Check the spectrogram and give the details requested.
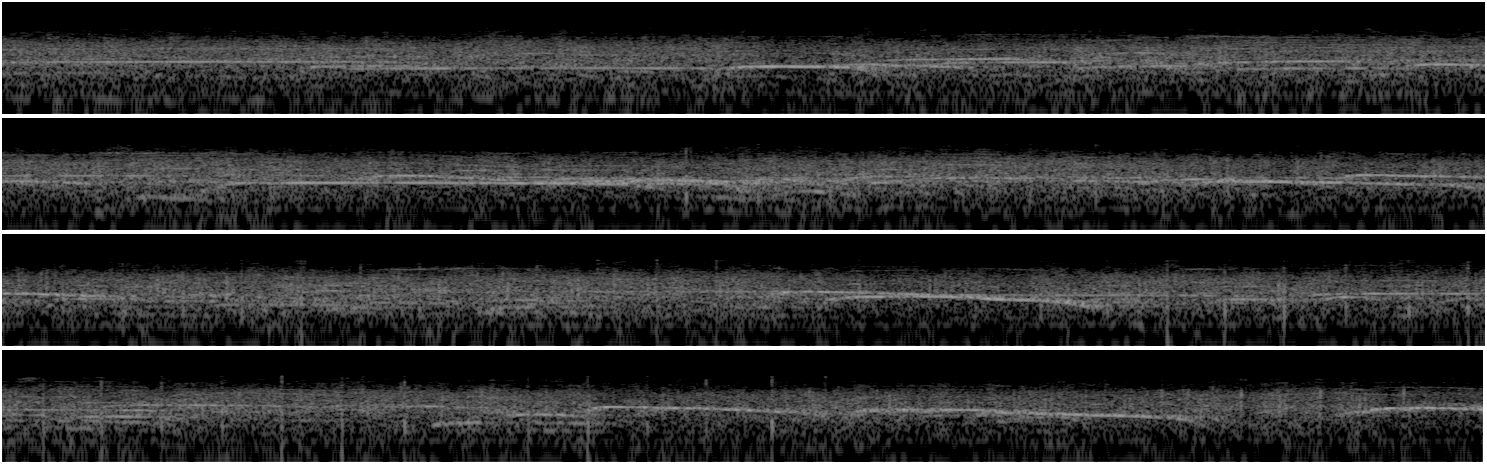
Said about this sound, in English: Let's give them a wonderful round of applause this morning.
